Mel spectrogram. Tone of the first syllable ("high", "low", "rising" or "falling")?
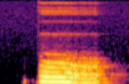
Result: low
